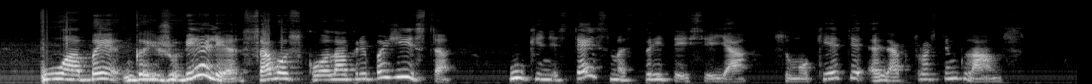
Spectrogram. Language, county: Lithuanian, Kaunas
